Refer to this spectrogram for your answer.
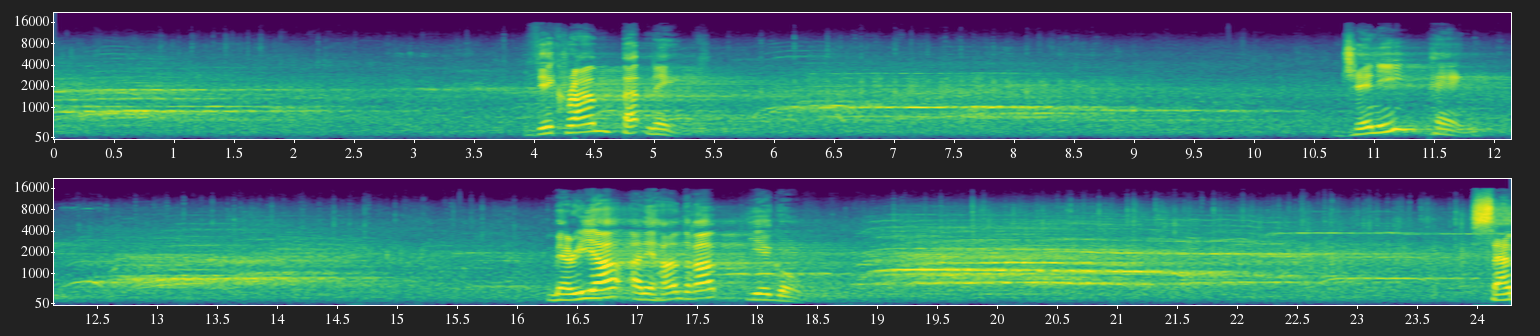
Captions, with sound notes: (graduates cheer) (audience applauds) Vikram Patnaik. (graduates cheer) (audience applauds) Jenny Peng. (graduates cheer) (audience applauds) Maria Alejandra Pliego. (graduates cheer) (audience applauds)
